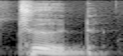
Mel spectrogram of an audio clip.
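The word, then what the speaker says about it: Chöd: practice that all schools follow it's known as chud CH most people mispronounce it it's cutting cutting off ch ch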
